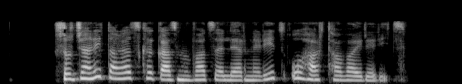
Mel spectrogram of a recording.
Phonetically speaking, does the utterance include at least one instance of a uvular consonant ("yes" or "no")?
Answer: no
